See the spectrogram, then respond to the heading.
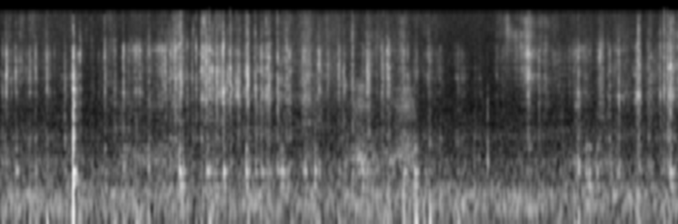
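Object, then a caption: Clear plastic cup. An empty, hollow, hand-sized clear plastic cup is held up in front of the microphone and tapped with the fingertips and nails around its sides and base. The result is a steady, soft patter of quick, light taps with a dull, low body and faint bright clicks from the nails. A couple of sharper, louder taps stand out near the start and middle, and each tap dies away almost instantly.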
